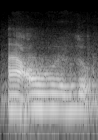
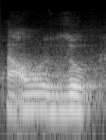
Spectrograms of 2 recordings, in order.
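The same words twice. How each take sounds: No difference in how they are said.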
